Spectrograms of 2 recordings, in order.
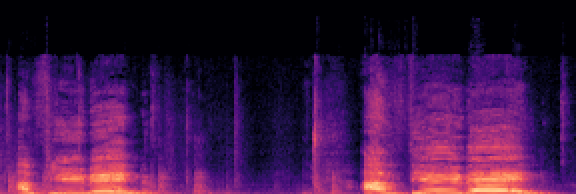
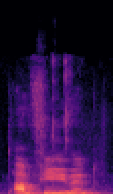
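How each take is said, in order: First: Slow, drawn-out yell, much higher and louder; fuming yell. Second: Said in the usual way. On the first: Real, not acted. Gamer losing to the screen, long furious yell. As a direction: stretch out the fury and bellow it.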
